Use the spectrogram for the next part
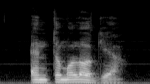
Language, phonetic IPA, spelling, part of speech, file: Polish, [ˌɛ̃ntɔ̃mɔˈlɔɟja], entomologia, noun, Pl-entomologia.ogg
